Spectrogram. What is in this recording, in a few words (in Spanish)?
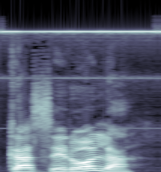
"cacerola", Spanish; learn spanish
